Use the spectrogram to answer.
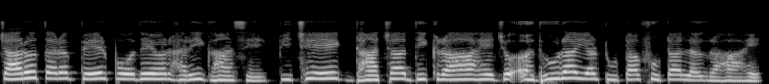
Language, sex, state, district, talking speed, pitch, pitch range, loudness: Hindi, female, Arunachal Pradesh, Lower Dibang Valley, 170 wpm, 230 Hz, 210-255 Hz, -15 LUFS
